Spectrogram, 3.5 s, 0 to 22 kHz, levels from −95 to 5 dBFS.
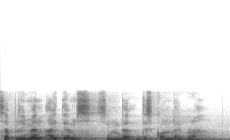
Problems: low volume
